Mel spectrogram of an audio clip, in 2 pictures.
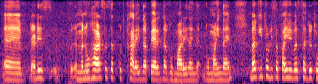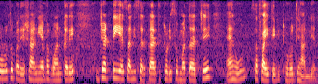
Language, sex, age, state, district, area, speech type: Sindhi, female, 45-60, Rajasthan, Ajmer, rural, spontaneous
